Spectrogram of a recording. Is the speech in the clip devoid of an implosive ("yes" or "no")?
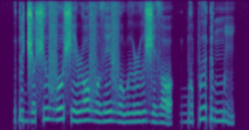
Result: no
